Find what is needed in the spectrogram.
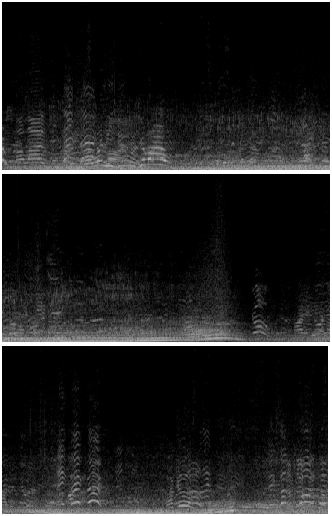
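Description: Dodge Challenger's engine running low and steady, then revving up in one long rising sweep of about two seconds around the middle before dropping off, with a shorter rise near the end; loud crowd chatter and shouting throughout.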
